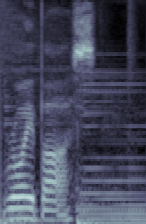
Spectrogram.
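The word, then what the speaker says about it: rooibos: royos tea the naturally sweet caffeine-free Wonder tea royos pronounced Roy boss is a naturally sweet tea made from the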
